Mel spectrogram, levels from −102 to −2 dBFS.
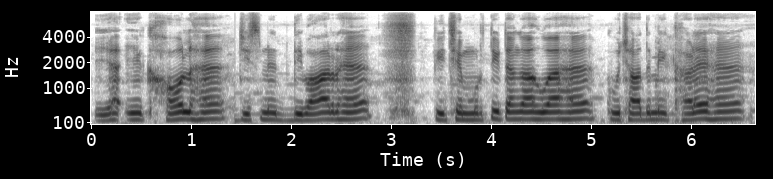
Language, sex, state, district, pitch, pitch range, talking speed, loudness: Hindi, male, Bihar, Jahanabad, 185 Hz, 170-195 Hz, 145 wpm, -23 LUFS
